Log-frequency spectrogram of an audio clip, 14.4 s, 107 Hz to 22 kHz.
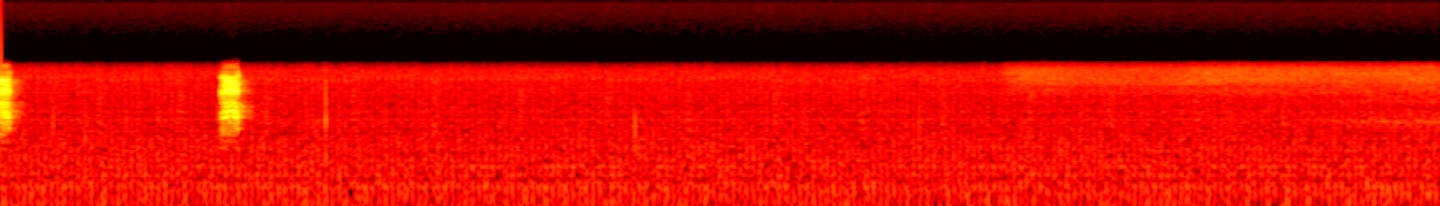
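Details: A 4-year-old albino Pacman frog gives two short, loud, raspy chirps about two seconds apart near the start, then falls silent over a steady background hiss.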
